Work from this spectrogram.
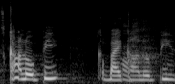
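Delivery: put-on English spoken with a Yoruba accent. Describing how seating is announced at a burial: Yoruba accent. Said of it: "I'm using the Yoruba accent".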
